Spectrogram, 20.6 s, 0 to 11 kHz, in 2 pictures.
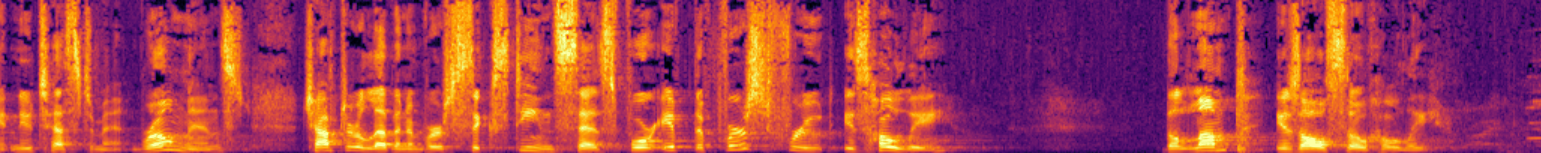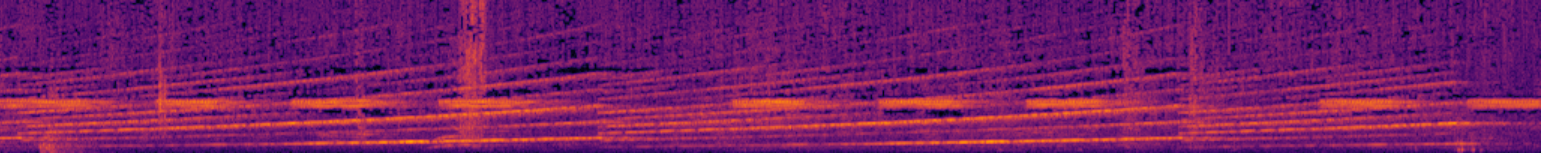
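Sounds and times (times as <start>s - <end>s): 
speech: 0.0s - 6.4s, 7.8s - 9.6s
fire alarm with rising whoop tones: 10.1s - 20.5s.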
